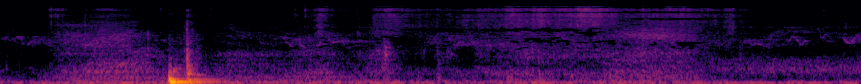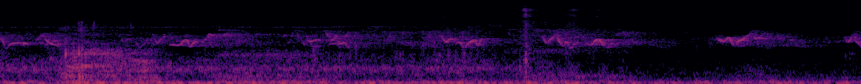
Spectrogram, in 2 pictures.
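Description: Quiet outdoor garden ambience, broken by one sharp thump about a second in, with short faint high chirps in the second half.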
